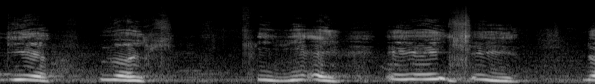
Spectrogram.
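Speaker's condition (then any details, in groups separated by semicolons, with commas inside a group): Cerebral palsy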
